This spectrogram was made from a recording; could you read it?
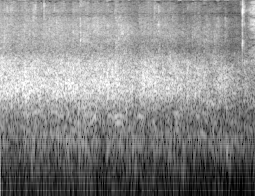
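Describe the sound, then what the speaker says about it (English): Audience applause at an investment conference hall, a steady wash of many hands clapping at a distance that fades slightly toward the end. "A round of applause once more as they make their way off stage"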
